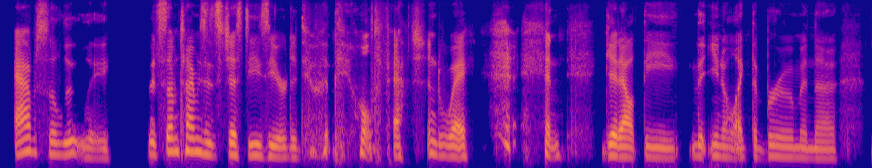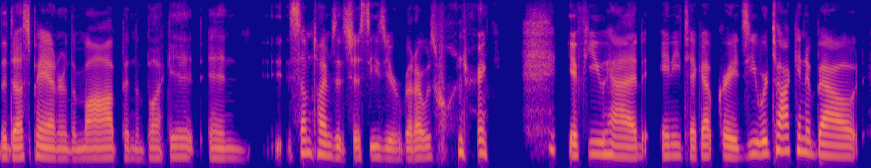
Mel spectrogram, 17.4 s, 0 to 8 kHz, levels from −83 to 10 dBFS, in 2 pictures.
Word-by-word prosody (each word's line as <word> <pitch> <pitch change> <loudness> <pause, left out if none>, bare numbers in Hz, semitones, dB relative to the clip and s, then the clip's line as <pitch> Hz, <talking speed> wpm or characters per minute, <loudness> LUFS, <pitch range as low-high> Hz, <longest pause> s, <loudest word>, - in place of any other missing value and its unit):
Absolutely, 165 - +2 0.4
but 165 -2 +2
sometimes 200 0 +4
it's 155 -3 +4
just 160 -2 +4
easier 145 -3 +1
to 130 -1 -4
do 115 - -7
it - - -2
the - - -5
old-fashioned 175 -3 -1
way 140 -1 +4 0.7
and - - +3 0.4
get 150 -2 +7
out 135 -2 +6
the 125 -3 -3
the, 145 - -2
you 150 - -1
know, 135 -2 -3
like 125 - -1
the 130 - -4
broom 130 +1 -4
and 120 -1 -4
the 115 -1 -4 0.3
the 135 - -1
dustpan 130 -1 +2
or 120 - -3
the 115 - -7
mop 125 +2 +2
and 120 -1 -7
the 110 - -9
bucket, 130 +2 -6
and 120 -2 -6 0.3
e - - -9
sometimes 175 -5 +1
it's 135 - -1
just 125 +1 -2
easier, 125 -4 -3
but 120 0 -2
I 130 - +4
was 135 +2 -4
wondering 185 -2 -3 0.8
if 155 +2 +2
you 170 -1 -2
had 140 -4 +1
any 150 0 -3
tech 130 -3 -3
upgrades? 140 -2 +1
You 170 0 -2
were 175 - +4
talking 210 +1 +2
about, 150 -5 +3
135 Hz, 180 wpm, -23 LUFS, 125-160 Hz, 0.8 s, get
